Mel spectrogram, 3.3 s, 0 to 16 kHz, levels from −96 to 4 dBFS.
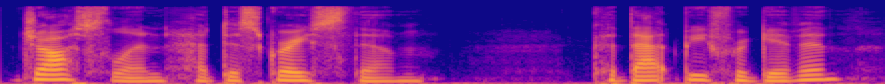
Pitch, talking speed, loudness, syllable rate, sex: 170 Hz, 145 wpm, -21 LUFS, 5.6 syllables/s, female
